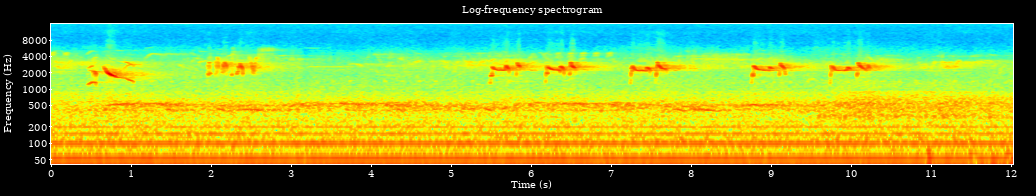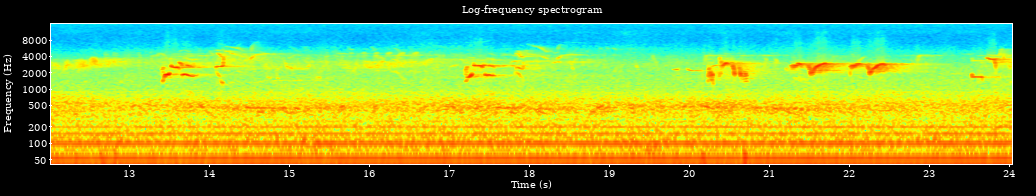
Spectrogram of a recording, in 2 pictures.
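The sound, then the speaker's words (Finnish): Fieldfare calls: a series of short, harsh, chattering bursts, fairly loud and irregularly spaced, repeating over a steady low background hum. “Räkätti rastas. Räkätti rastas.”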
